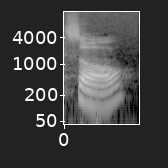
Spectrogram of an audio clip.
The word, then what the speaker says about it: cancel: canel H cancel canel I like this one can cancel is the stresses on the first syllable so because the stresses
